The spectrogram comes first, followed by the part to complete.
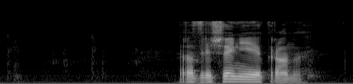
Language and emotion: Russian, neutral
